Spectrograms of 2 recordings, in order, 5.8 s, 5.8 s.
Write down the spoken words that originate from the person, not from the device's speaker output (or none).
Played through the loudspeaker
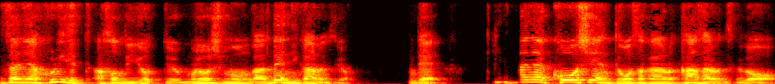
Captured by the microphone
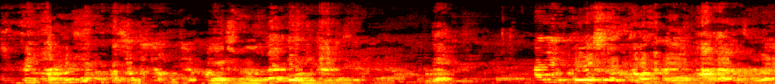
none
